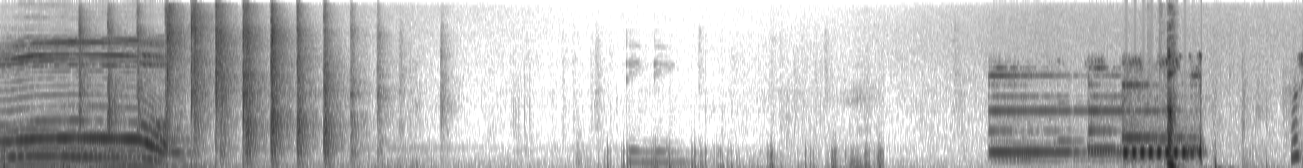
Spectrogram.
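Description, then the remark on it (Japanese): An outgoing phone call to the producer of No Matter Board: its ringing tone sounds toward the end, a steady electronic buzz with a brief chirp, after a short jingle, a burst of rapid clicks and a quiet pause. “調子に乗ってかけてみたいと思います。これからお電話するのは、ノーマターボードのプロデューサー”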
